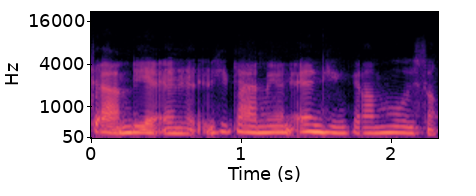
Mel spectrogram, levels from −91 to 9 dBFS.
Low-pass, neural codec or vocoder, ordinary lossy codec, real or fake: 14.4 kHz; codec, 32 kHz, 1.9 kbps, SNAC; none; fake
